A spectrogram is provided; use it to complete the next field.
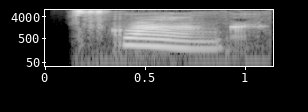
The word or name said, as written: skronk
